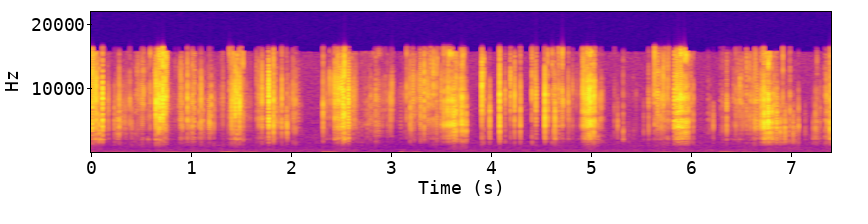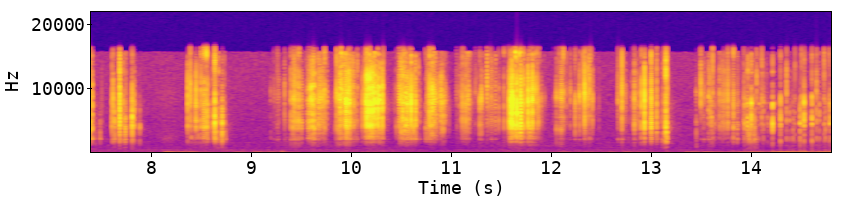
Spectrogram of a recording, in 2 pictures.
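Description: Long yellow nails tap and scratch a yellow textured glass candle jar that has a metal lid and is filled with wax. Quick, dry, bright scratching bursts repeat throughout, with short taps that stop dead, over a low steady rumble.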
